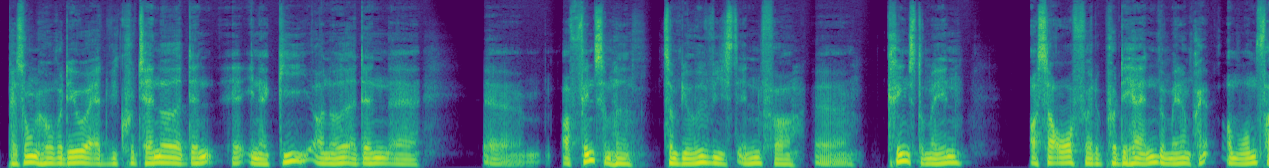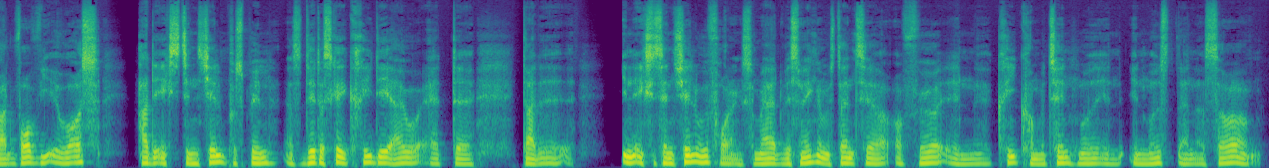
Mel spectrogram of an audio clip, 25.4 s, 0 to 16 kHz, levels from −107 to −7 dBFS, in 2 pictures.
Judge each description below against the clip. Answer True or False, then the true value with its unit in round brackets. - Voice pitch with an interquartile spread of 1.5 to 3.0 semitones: True (2.6 semitones)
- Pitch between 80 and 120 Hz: True (115 Hz)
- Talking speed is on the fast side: False (210 wpm)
